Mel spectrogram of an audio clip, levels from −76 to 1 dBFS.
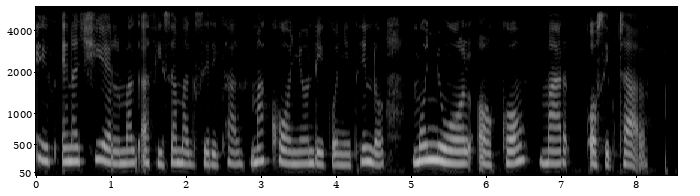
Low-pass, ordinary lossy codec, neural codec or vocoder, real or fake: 5.4 kHz; none; none; real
